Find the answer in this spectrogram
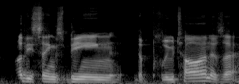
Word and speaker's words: Pluton: talk about it are these things being the pluton is that how you pronounce it yeah yeah which is like an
